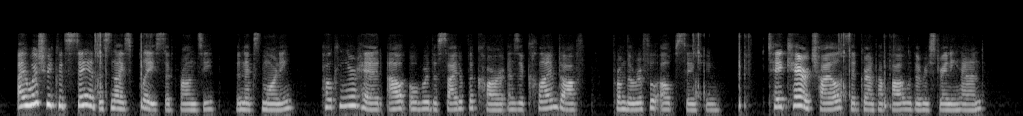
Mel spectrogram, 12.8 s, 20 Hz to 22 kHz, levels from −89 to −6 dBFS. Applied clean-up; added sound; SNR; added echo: neural mask model RNNoise.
